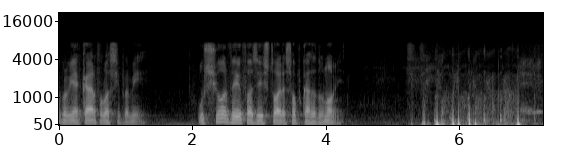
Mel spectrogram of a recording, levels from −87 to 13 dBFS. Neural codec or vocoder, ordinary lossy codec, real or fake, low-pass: none; none; real; 7.2 kHz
